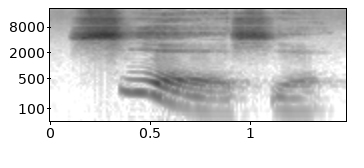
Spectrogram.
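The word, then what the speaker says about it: 谢谢: 시에 시에 리.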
